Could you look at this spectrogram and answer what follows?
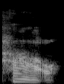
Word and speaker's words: Howe: It's Spencer Howe. And I know that it's Howe, but it's one of those words that you read more than you say. And before I knew how to pronounce his last name, I always said Ha. And so even though I know that it's Howe, every time I read it, I say Ha.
